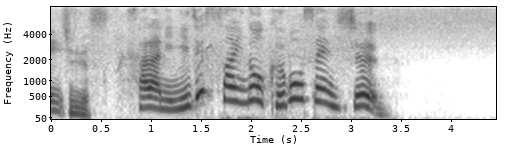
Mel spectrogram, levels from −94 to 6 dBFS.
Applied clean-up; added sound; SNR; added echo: neural mask model Resemble Enhance denoiser.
